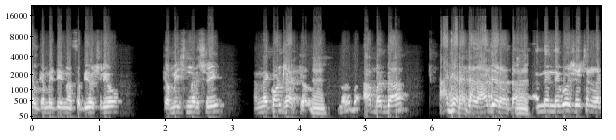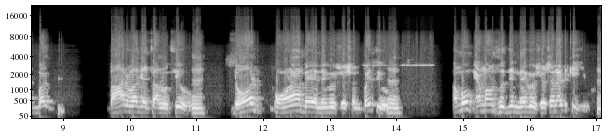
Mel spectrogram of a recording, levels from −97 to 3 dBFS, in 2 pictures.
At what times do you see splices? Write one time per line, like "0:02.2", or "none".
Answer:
none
